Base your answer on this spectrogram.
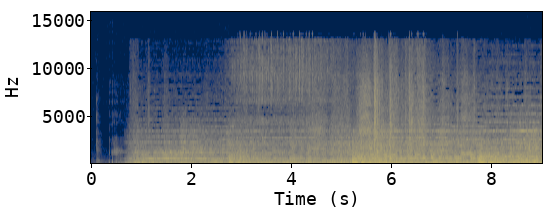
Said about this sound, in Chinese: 现在大家听到的是影片开场的一段经典配乐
